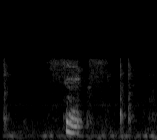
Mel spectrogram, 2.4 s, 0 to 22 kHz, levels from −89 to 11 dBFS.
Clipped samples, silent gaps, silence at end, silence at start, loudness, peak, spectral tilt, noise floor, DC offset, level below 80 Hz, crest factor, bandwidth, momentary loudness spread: under 0.1%; none; 0.05 s; 0.05 s; -41 LUFS; -24 dBFS; -5.5 dB/octave; -70 dBFS; under 0.1%; -80 dBFS; 24 dB; 4.2 kHz; 24 LU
